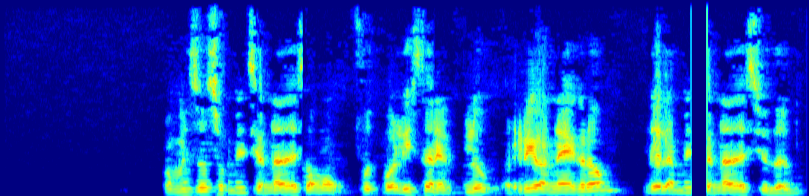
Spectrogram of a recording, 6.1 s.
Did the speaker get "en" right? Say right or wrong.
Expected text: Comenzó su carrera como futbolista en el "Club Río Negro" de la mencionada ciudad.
wrong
